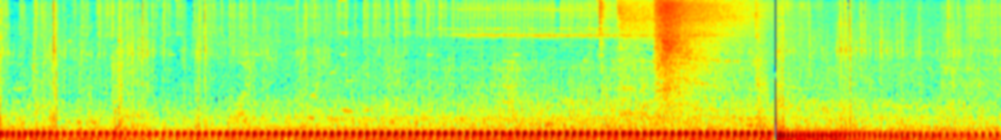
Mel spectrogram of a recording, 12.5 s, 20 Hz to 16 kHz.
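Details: Optare Solo bus OS20 YJ12GVR on route 309, Poplar to Canning Town, with squeaky noise: coarse rapid clatter about four beats a second over a steady low engine drone; heavy engine thrash, cause unclear.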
